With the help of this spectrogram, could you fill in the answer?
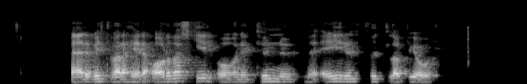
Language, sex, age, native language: Icelandic, male, 30-39, Icelandic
